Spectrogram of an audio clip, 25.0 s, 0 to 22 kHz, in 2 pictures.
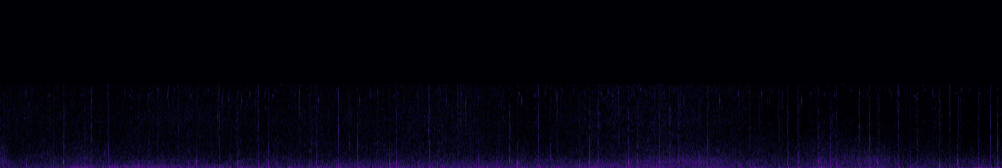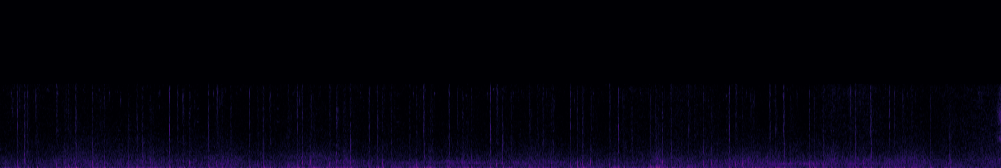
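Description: The horse Roach trots steadily through The Witcher 3 game world, its hooves clip-clopping in a continuous even rhythm under a dense, noisy game ambience, with no pauses across the whole stretch.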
